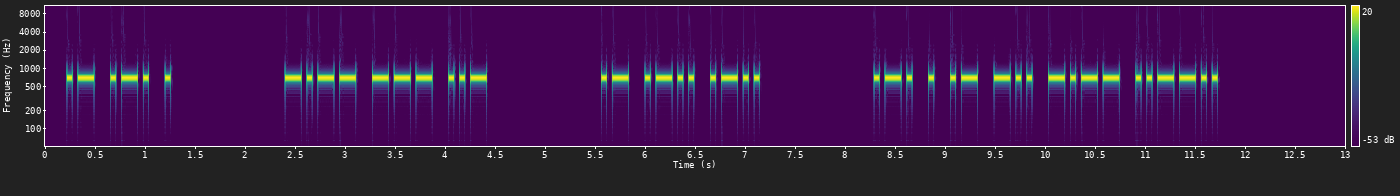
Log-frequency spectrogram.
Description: Morse code, heard as a keyed tone, about 22 wpm, 700 Hz. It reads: ARE YOU ALL READY?
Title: 3x Word-Spacing - Sentences from Top 400 Words - 22wpm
